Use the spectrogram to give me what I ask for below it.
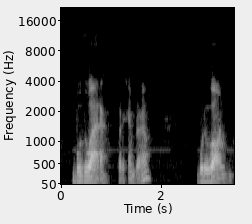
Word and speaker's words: boudoir: Y en francés no se pronuncia boudoir, bien, se pronuncia como una u. Boudoir, por ejemplo, ¿no?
